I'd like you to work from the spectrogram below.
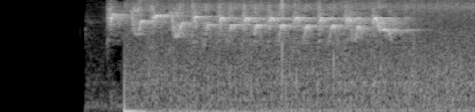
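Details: Sunbird song recorded as a master track for teaching a white-rumped shama: after a half-second of silence, a dense run of very high, thin, twittering notes goes on without a break, with small sharp chips mixed in.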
